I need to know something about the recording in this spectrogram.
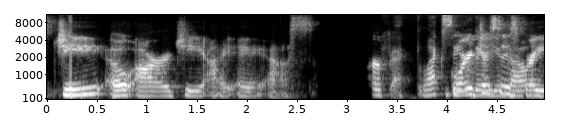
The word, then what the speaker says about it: Gorgias: She wanted to know if the gorgeous, uh, customer management system was spelled gorgeous like you look gorgeous, or if it's spelled Gorgias. Yes, it's Gorgias.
